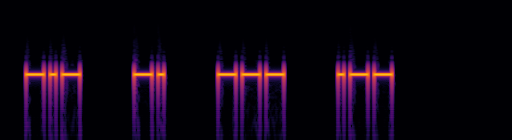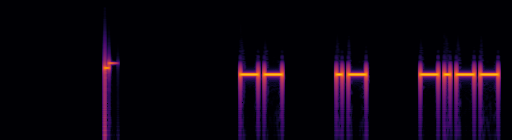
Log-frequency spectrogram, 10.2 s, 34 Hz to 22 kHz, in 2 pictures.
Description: Morse code, heard as a keyed tone, about 20 wpm, spaced as for 11 wpm, 700 Hz. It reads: KNOW MAY
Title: 3x Character Spacing - Top 100 Words - 20wpm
